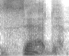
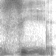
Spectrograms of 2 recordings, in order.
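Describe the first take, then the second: First: The letter is said as zed, Canadian style. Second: The letter is said as zee, American style.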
